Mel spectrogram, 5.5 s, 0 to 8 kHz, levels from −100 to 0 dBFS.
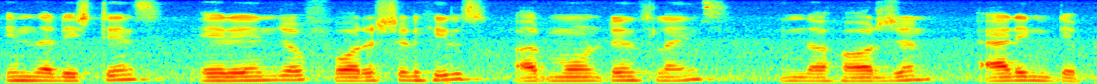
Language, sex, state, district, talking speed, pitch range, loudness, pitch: English, male, Arunachal Pradesh, Lower Dibang Valley, 175 wpm, 130-155 Hz, -18 LUFS, 135 Hz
